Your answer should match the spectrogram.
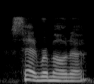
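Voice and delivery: plain reading voice

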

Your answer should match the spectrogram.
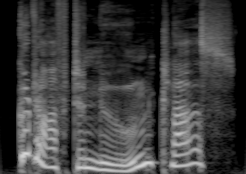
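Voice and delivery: high, sugary singsong greeting; prim high-pitched schoolmistress; smug teacher. A narrator's reading. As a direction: lilt it upward with sweet condescension.

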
